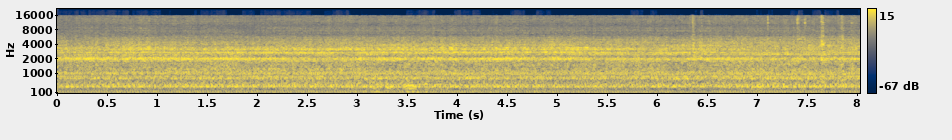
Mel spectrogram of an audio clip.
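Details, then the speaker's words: 2013 Toyota Alphard with 2AZ-FE engine before repair: harsh, gravelly idle with steady coarse vibration; suspected and later confirmed a disintegrated balancer shaft near the oil pan. "jadi gejala suara mesin kasarnya seperti di awal tadi bunyinya Kasar banget ya bunyi gitu nah indikasi ini dari Balance masalahnya nih kemungkinan hancur badan sesaknya"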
